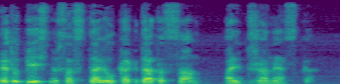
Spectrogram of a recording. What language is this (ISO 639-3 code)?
rus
